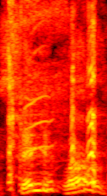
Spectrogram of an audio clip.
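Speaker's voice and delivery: a giggly second blessing; laughing catchphrase. Shown as a demonstration. To his co-host, giggling his signature send-off line. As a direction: repeat it with a laugh breaking in. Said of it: "I wouldn't be me without saying".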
